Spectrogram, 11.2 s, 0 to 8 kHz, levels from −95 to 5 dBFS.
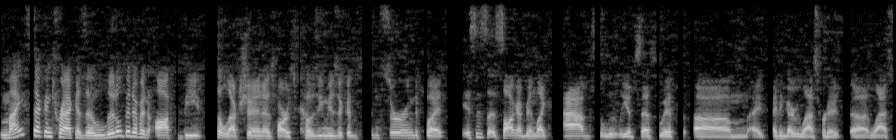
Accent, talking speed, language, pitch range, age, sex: American, 210 wpm, English, 115-160 Hz, 30-49, male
